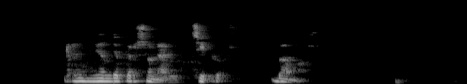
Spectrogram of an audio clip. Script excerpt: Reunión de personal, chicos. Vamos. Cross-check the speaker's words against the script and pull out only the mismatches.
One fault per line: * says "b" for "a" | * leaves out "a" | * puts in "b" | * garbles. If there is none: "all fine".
all fine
